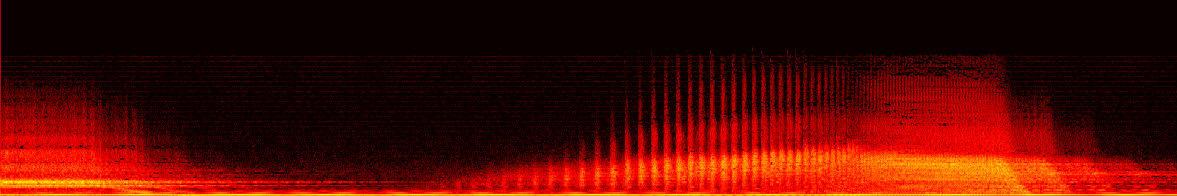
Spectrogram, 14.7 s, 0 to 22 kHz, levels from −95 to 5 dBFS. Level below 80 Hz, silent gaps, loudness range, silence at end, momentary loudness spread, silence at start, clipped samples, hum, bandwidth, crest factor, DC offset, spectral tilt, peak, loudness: -40 dBFS; none; 4 LU; 0 s; 9 LU; 0 s; under 0.1%; none; 11 kHz; 14 dB; under 0.1%; -5.5 dB/octave; -12 dBFS; -27 LUFS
